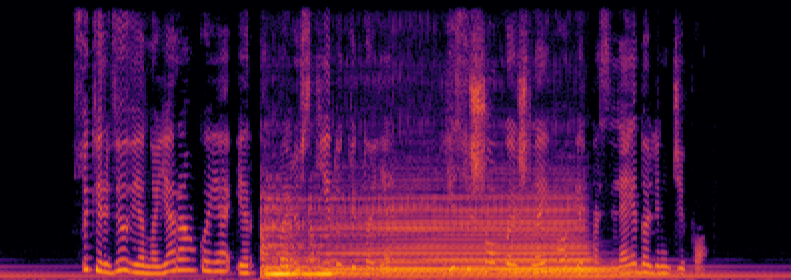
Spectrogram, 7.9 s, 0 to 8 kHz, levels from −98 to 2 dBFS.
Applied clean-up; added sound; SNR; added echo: none; Bowed string instrument; -5 dB; none.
